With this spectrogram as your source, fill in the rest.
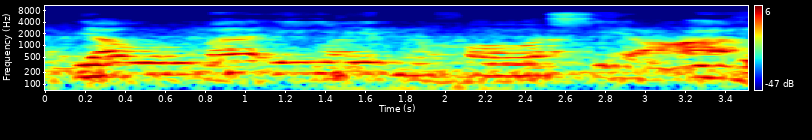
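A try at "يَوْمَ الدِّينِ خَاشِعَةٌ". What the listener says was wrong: Z-nya kurang nih, Z-nya nih.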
